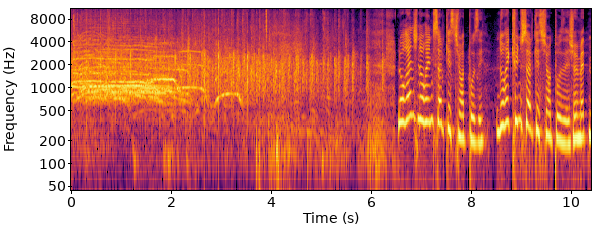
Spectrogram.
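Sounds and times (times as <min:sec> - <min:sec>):
audience cheering: 0:00.0 - 0:05.7
audience applause: 0:00.0 - 0:06.4
speech: 0:06.6 - 0:10.4.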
